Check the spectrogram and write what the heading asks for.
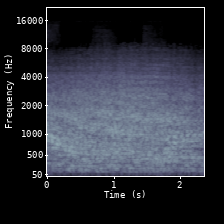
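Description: Jet airliner climbing out after takeoff, its engines at takeoff power giving a steady rushing jet noise.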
